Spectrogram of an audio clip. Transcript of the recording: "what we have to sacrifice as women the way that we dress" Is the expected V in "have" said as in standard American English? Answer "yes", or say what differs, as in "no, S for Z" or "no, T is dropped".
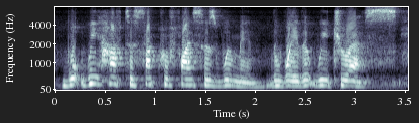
no, F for V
